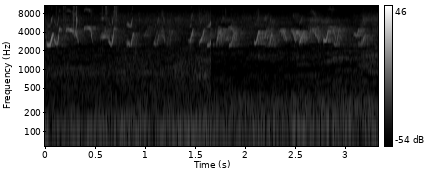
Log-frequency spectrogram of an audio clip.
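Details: Pet domestic chicks, a fresh new batch with a hen: a steady chorus of short high peeps, many overlapping, with a faint low rumble beneath.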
